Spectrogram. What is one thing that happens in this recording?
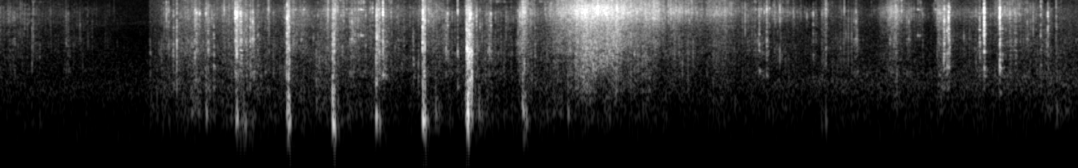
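Footsteps rustle through tall grass and bushes.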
